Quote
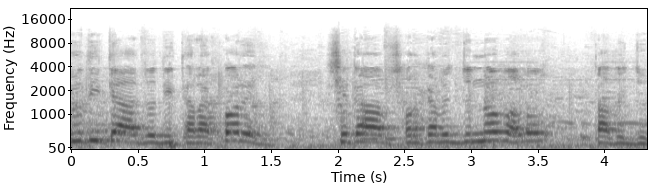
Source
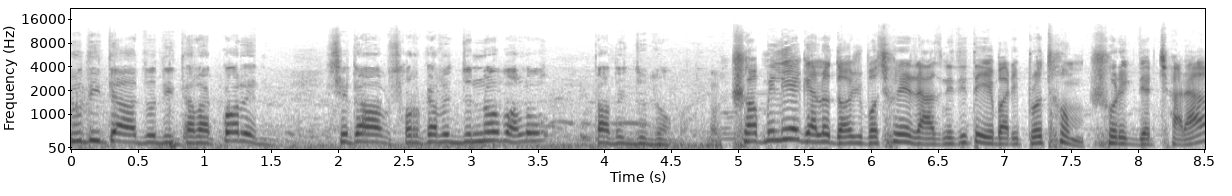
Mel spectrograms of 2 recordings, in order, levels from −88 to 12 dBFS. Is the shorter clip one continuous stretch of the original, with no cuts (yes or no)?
yes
